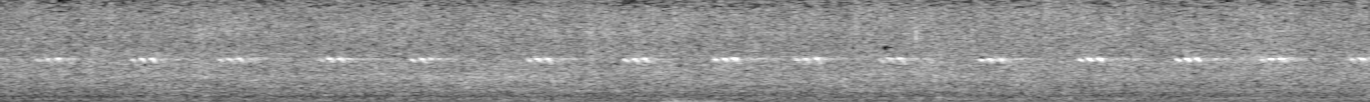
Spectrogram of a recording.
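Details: A cricket somewhere inside an indoor pool room, giving short high-pitched chirps repeated about every third of a second in a steady series over a low constant machine hum, with a brief thump midway.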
